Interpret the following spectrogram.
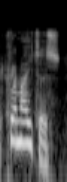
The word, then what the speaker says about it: clematis: Look at the clematis. Clematis or clematis? Yeah. Wet. It's wet. This here is clematis or clematis. You can clematis. Pronounce either way.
